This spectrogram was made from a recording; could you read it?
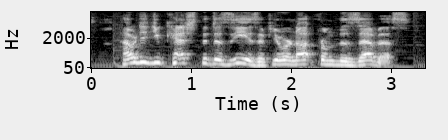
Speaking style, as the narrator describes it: Scrooge shout

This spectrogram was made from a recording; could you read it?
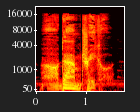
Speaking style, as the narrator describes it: one of the men mutter to himself

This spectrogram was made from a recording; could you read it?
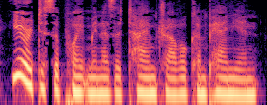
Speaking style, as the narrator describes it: Sophia says softly

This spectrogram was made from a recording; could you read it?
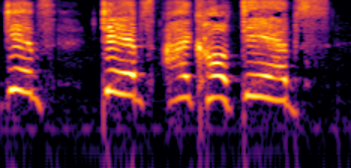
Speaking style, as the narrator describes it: Nadine screams

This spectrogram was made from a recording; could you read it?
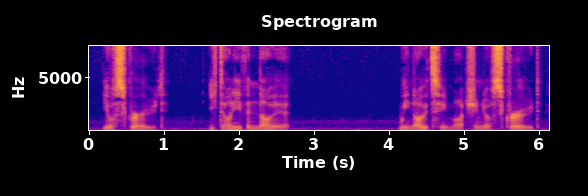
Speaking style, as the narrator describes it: he calmly said

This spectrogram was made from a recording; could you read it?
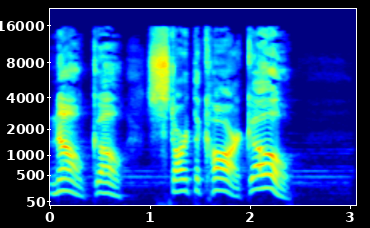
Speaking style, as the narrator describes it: yelled frantically

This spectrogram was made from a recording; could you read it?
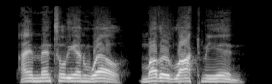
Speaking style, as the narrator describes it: He shouted

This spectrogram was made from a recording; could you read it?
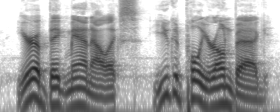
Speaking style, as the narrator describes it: he said with a laugh

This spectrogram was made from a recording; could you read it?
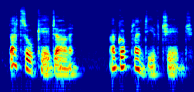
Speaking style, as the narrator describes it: Gently, he said

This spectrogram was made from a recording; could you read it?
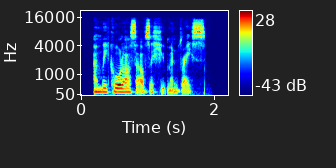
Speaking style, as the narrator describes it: the president stormed out muttering

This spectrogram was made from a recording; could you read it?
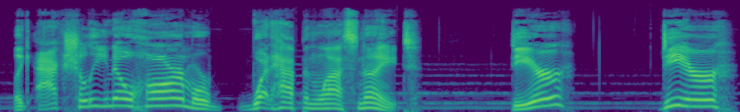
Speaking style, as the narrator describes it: Ian called out and sighed

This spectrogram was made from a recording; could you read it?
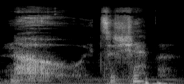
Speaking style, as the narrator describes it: hissed in reply

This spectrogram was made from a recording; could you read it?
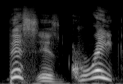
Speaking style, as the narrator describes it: cried Jack

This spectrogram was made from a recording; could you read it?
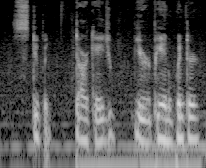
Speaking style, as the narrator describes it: I mutter

